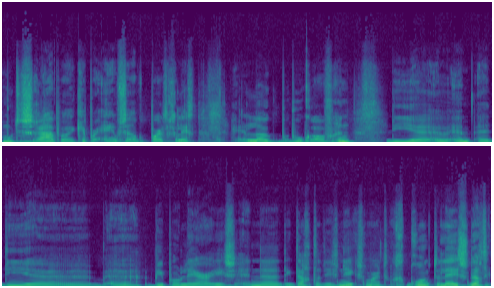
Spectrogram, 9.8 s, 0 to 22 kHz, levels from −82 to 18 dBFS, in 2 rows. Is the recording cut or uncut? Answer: cut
